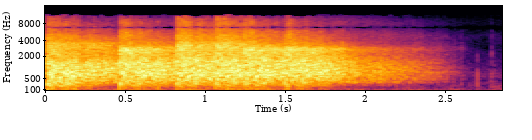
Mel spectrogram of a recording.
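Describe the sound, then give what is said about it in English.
Several loud gunshots fired by a man in the desert fire in quick succession, their sharp cracks blurring into a roaring, crackling wash of noise that fades away by the end. No one speaks. “Perhaps someone will hear the shots.”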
